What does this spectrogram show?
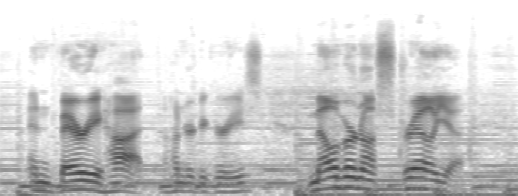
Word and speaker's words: Melbourne: very hot 100 degrees Melbourne Australia which is not pronounced male born I think it's pronounced Melbourne I can't say anything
